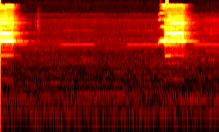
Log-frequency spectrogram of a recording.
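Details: Black-capped lory calling actively: two harsh, raspy screeches, one at the start and one about two seconds later, each lasting a fraction of a second, with near silence between them.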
